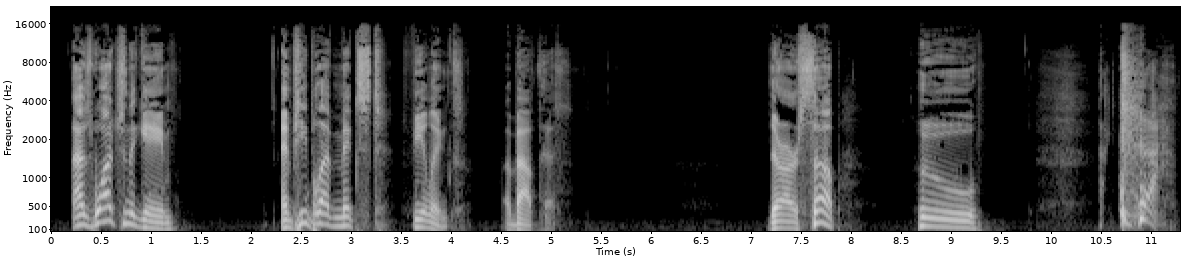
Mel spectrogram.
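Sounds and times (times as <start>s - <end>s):
speech: 0.2s - 1.3s, 2.3s - 5.2s, 7.2s - 8.0s, 8.7s - 9.4s, 10.7s - 11.2s
person sneezing: 10.5s - 11.2s.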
